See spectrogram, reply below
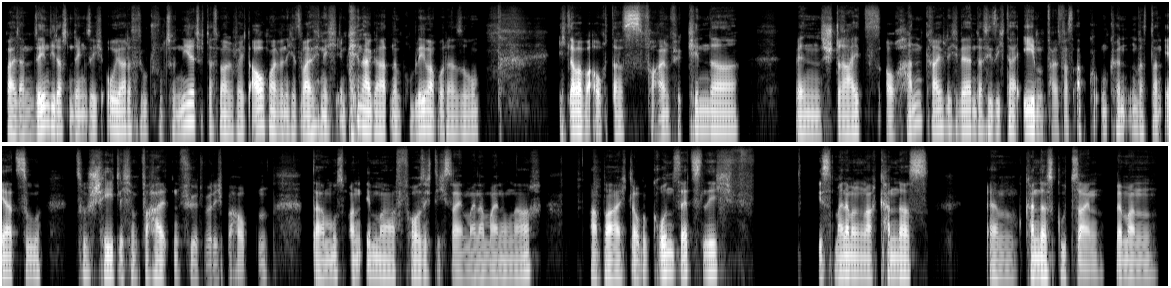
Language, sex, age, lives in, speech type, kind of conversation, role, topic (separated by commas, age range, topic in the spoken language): German, male, 25-29, Germany, conversation, podcast, guest, Wie kannst du verhindern, dass kleine Streitigkeiten eskalieren?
